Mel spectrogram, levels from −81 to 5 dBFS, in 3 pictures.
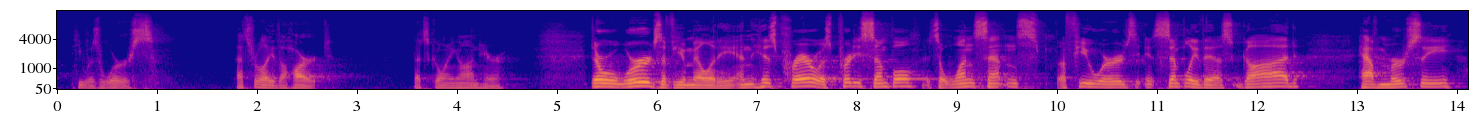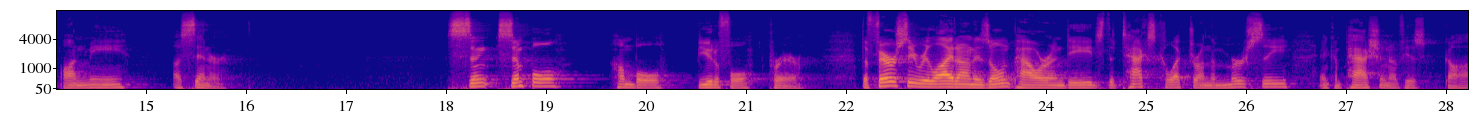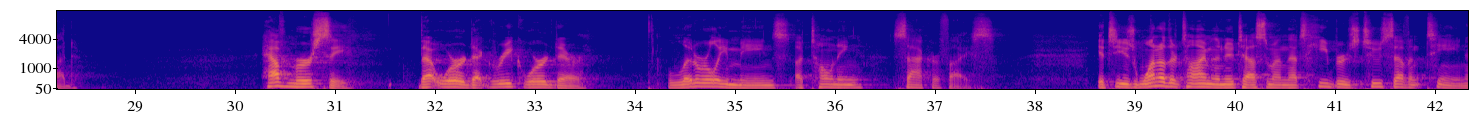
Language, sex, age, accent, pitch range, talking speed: English, male, 50-69, American, 110-145 Hz, 125 wpm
